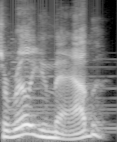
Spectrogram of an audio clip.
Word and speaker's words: sarilumab: So this drug is sarilumab, right? Did I say that right? – Yep, that's correct.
